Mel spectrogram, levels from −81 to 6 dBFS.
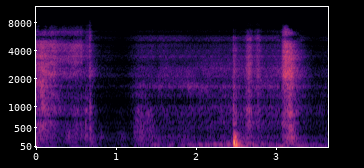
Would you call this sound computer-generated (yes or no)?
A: yes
